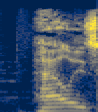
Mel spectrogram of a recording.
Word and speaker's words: Halley: Halley's Comet. And that is how it's pronounced. I know, it's weird, but that is how it's pronounced. And I'm going with it.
